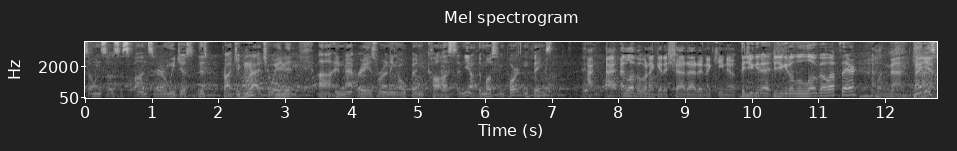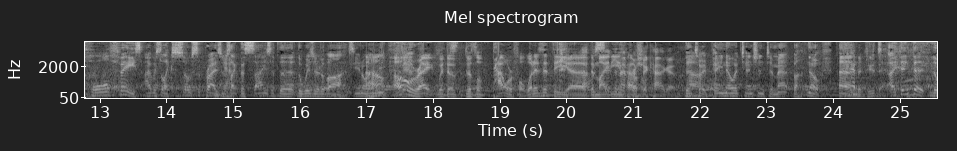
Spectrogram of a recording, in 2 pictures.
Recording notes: record live from KubeCon EU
